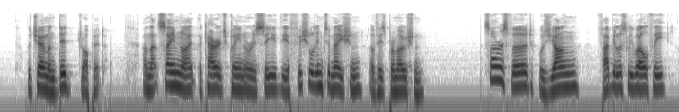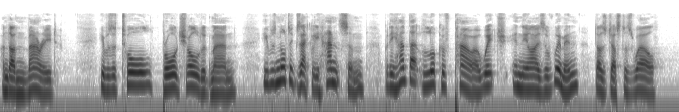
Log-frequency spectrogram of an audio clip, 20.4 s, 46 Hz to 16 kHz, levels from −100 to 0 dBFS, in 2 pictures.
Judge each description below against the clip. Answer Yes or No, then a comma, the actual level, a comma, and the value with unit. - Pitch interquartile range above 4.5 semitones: No, average, 4.0 semitones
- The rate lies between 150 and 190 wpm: Yes, average, 165 wpm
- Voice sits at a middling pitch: Yes, medium, 155 Hz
